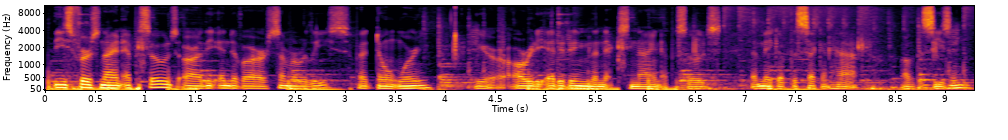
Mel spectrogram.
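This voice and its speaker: A man's voice: sits low, fairly quick, few pauses, music in the background. A man, the writer of the show, reading credits and a scripted outro for an audio drama podcast.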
